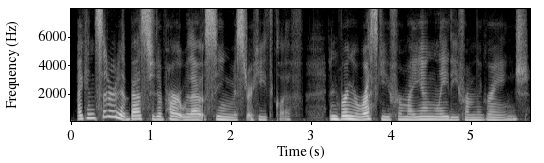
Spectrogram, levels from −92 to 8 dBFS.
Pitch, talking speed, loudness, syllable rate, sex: 220 Hz, 220 wpm, -18 LUFS, 5.7 syllables/s, female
